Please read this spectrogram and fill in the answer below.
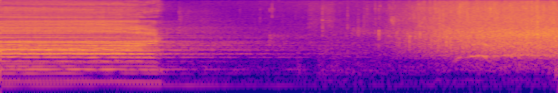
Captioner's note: applause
